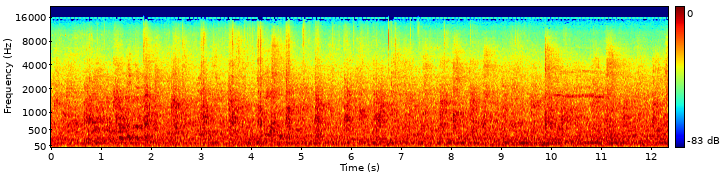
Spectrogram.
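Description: A horse's hoofbeats cantering on dirt arena footing, with voices of people talking in the background.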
